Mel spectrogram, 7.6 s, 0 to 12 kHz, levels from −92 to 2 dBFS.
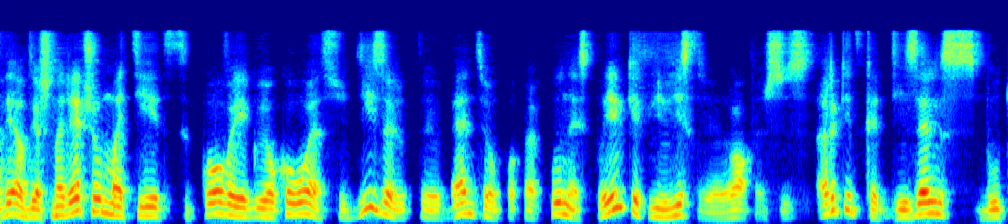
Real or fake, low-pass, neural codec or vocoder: fake; 7.2 kHz; codec, 16 kHz, about 1 kbps, DyCAST, with the encoder's durations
